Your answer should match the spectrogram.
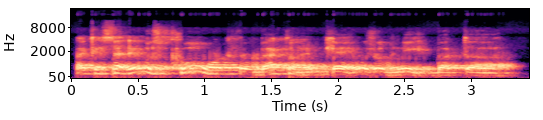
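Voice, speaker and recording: A middle-aged man with a high, mellow voice talks in loose, rambling stories, stacking fillers and asides as he goes. The sound is roomy and echoey, as if recorded in a bare room. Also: sing-song, fast talker, dull audio. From United States. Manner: rambling, story-telling, many fillers. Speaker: winery founder, guest. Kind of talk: casual interview talk.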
